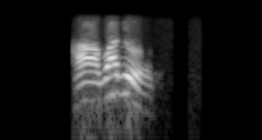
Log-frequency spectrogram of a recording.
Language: Maithili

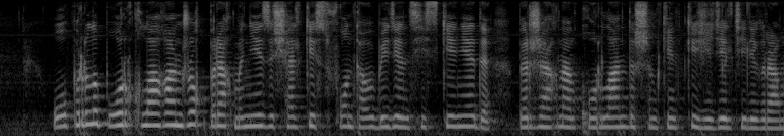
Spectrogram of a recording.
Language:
Kazakh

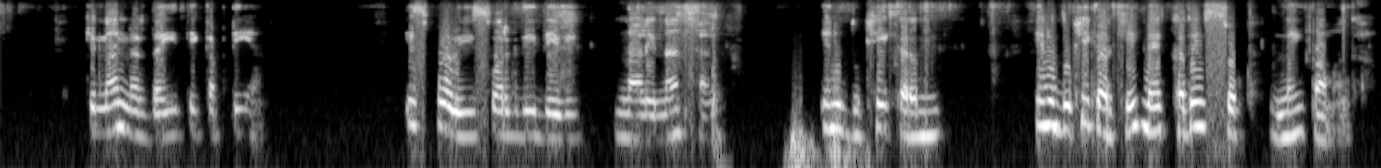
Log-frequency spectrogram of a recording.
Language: Punjabi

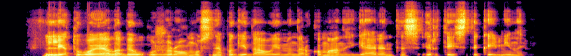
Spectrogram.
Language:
Lithuanian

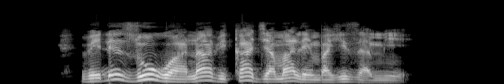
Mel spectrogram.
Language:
Taita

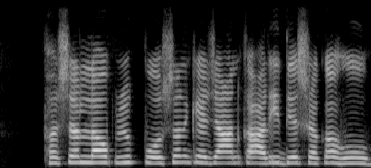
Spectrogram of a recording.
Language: Magahi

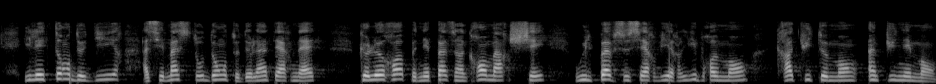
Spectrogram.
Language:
French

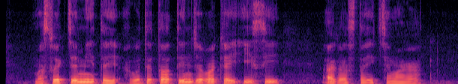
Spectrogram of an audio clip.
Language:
Kalenjin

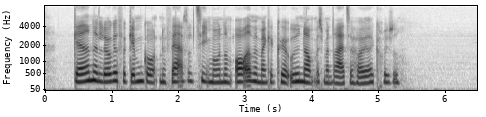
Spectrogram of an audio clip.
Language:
Danish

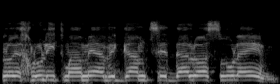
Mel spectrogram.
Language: Hebrew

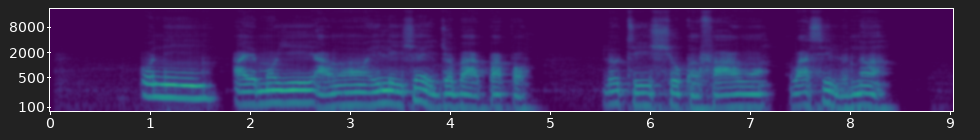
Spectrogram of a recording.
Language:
Yoruba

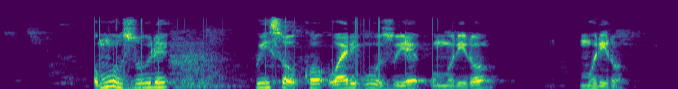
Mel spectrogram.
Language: Kinyarwanda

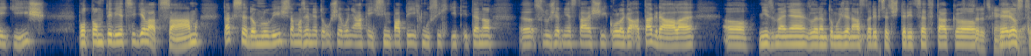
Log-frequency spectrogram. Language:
Czech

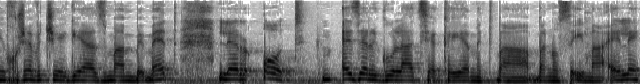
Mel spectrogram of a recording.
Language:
Hebrew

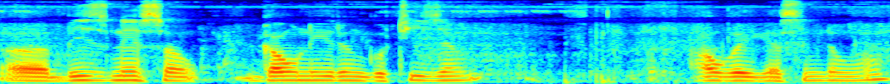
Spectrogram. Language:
Bodo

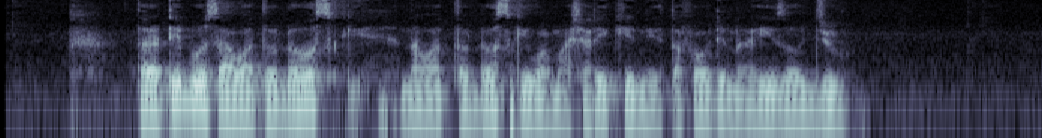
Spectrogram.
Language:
Swahili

